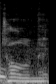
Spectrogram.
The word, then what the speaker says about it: Ptolemy: Ptolemy. Yeah, but Ptolemy, it's like Ptolemy. That's niggas say pronounce the P.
